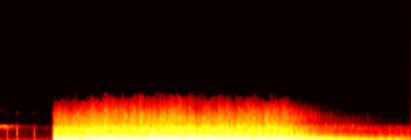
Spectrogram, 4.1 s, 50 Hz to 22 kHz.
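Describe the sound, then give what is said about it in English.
A twin-barrel machine gun fires 20 millimeter rounds at a weapons demonstration in one loud, sustained burst. The rapid, unbroken roar of shots starts abruptly after a brief quiet moment and eases slightly toward the end. “they've just taken out the 60 caliber which was fired, and they're going to throw the 20 millimeter into it, and we'll hear that in a second.”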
